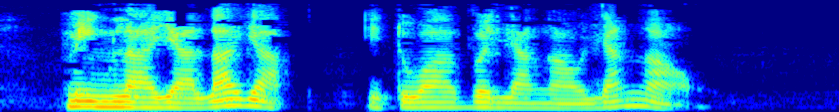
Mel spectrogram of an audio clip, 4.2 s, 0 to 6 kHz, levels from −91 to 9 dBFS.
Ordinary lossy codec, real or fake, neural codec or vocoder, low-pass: MP3, 24 kbps; real; none; 5.4 kHz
